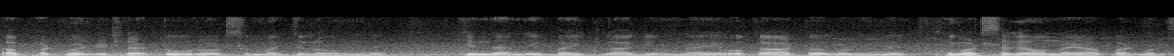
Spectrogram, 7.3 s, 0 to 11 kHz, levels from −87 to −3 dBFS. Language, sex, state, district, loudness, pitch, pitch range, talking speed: Telugu, male, Andhra Pradesh, Guntur, -19 LUFS, 100 Hz, 95-105 Hz, 145 wpm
